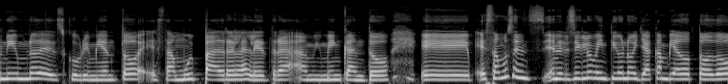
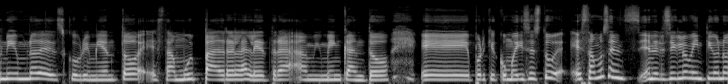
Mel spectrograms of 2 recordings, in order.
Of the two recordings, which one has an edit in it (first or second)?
first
